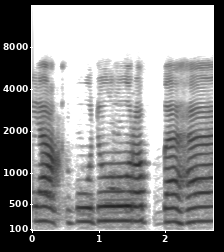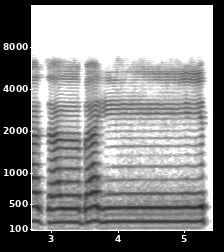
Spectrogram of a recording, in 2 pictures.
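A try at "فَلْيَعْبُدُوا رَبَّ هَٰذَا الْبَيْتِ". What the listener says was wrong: Ainnya masih ya. Falyabudu rabba. Falyabudu.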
